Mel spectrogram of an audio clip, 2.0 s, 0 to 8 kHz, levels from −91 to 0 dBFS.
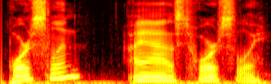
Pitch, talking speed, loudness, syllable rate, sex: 105 Hz, 120 wpm, -15 LUFS, 5.9 syllables/s, male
